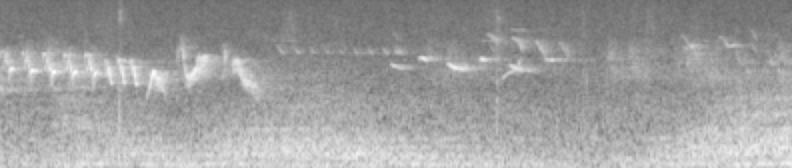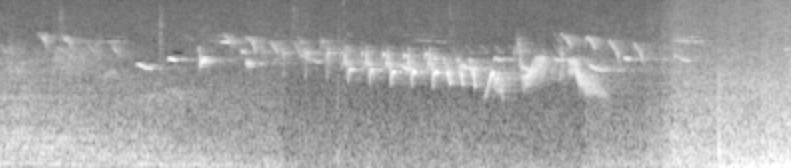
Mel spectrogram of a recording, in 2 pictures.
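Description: Near silence with faint bird chirps and quick trills, heard in two clusters; a faint low rumble comes in near the end.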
